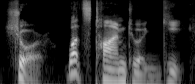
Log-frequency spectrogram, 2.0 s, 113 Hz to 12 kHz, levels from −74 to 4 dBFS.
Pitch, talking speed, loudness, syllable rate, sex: 105 Hz, 185 wpm, -20 LUFS, 3.6 syllables/s, male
